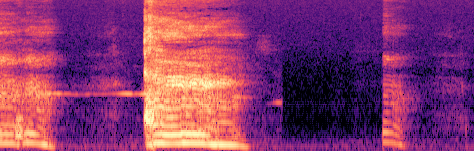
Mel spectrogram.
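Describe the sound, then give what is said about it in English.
Three harsh coughing bursts into a microphone from a person with bronchitis, a short one, a longer rasping one, then a brief final cough, spaced with pauses in an uneven beat-like rhythm. “Things can be like beatboxing, like a little coughing into the mic.”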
